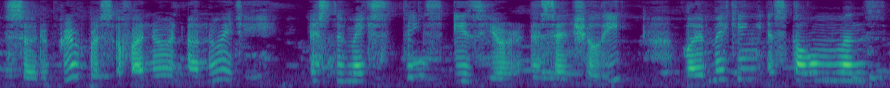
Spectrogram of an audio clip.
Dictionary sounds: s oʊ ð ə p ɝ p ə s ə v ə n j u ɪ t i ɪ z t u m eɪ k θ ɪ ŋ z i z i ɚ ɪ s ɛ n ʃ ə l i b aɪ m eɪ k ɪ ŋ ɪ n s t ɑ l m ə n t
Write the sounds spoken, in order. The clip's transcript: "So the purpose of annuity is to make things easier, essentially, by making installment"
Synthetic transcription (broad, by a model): s oʊ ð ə p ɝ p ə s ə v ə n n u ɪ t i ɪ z t u m eɪ k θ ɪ ŋ s i z i ɚ ɪ s ɛ n ʃ ə l i b aɪ m eɪ k ɪ ŋ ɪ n s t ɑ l m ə n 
